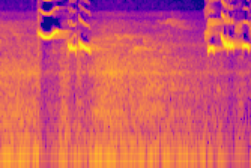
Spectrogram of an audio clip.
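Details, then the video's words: Oriental magpie-robin, young bird of fighter character, giving a few loud high whistles and wavering notes over low background rumble, then another short whistled burst. "Kacer bahan cepat keluar karakter fighter"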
